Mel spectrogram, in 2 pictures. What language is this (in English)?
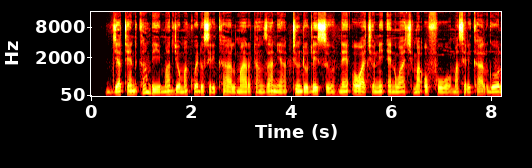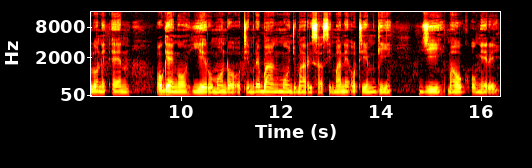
Luo (Kenya and Tanzania)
